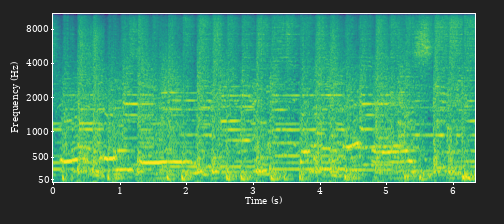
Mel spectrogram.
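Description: A live rock band playing loud and close: guitar, drum kit and a lead singer, with no break in the music.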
